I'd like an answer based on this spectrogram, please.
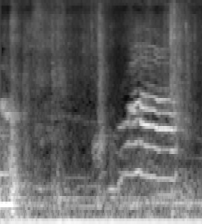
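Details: A hungry Indonesian village cat that followed its owner to the shop to buy tuna gives a drawn-out, rising-then-falling meow asking for food.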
